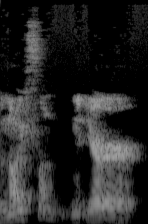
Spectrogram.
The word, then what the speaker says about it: Neufund: As in, do you pronounce it in German, English, or... It's kind of a portmanteau of German and English, exactly. A little bit, you're pronouncing it a little bit the way it happens to come out.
